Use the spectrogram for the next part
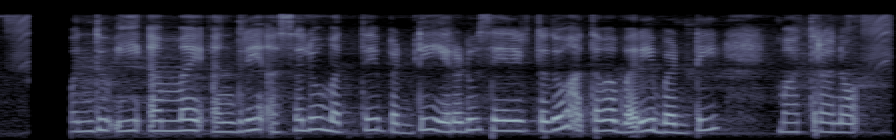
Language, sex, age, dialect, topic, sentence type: Kannada, female, 31-35, Central, banking, question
